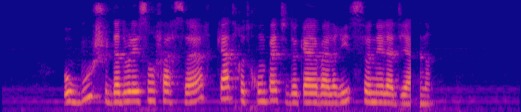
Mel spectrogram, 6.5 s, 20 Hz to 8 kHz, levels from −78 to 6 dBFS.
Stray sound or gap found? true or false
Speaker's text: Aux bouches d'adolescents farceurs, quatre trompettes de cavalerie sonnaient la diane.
true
